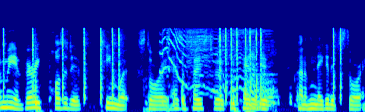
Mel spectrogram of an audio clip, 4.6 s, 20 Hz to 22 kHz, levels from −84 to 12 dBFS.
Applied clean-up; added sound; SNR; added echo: classical method spectral subtraction.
